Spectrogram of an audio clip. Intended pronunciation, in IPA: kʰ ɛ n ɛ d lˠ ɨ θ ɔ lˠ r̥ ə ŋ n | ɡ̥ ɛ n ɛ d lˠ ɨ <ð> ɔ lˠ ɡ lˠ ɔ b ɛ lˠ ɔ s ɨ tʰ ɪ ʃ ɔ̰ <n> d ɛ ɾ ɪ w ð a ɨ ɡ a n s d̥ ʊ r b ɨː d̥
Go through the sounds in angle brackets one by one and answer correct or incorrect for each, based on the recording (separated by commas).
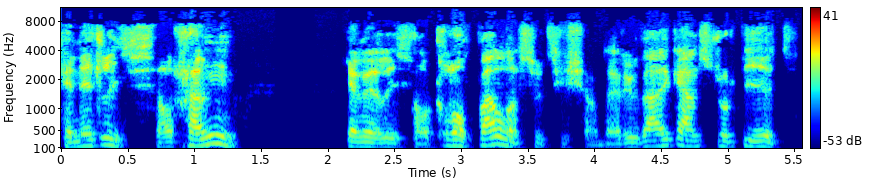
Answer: incorrect, correct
